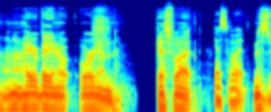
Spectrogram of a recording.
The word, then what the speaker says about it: Oregon: Hey, everybody in Oregon, guess what?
